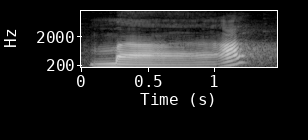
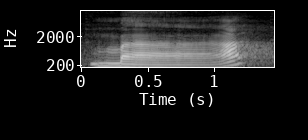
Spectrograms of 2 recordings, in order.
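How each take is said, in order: No difference in how they are said.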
